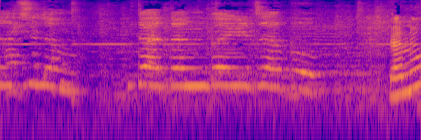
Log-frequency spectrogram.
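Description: A young boy's voice singing in a drawn-out sing-song, in two phrases of long held notes with a short dip between them about a second in.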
